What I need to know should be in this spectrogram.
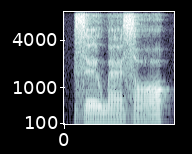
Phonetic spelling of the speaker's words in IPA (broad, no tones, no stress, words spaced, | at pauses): zɛwæ zɑ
